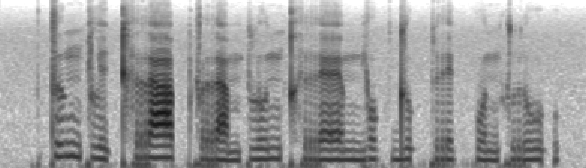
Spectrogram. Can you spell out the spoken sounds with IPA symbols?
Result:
tɯ˥˩ŋkli˨˩ʔ kʰraː˥˩p̚kra˩˦m plu˦˥nkʰrɛː˧mjo˥˩k̚ du˥˩ʔpre˦˥k̚po˧nkru˥˩ʔ

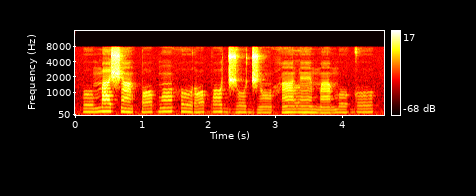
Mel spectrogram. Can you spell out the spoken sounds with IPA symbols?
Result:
o˧ma˦ ʃã˦˨k͡pɔ˨˦ bɔ̃˦ho˦˨ ɾɔ˨˦bɔ˦ d͡ʒo˧d͡ʒɔ̃˨hã˨˦ lɛ̃˧ mã˨mo˧ ɡo˦

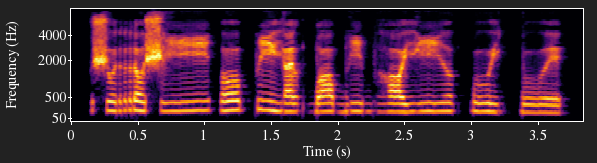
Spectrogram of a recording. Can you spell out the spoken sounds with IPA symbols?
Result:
ʃuroʃɣiː | o pijɐl ɡ͡bɔbibʱɔ jiːʊ̯ k͡puj k͡puɪ̯

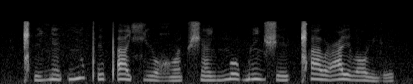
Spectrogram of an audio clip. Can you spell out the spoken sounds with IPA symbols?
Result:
ǁʰɪ˩˧ʎɾẽ˩˧tɲo˥pʼɪ˧ pʼa˥˧çɪ˧˩u̯ ʁʷã˩˧tʃã˧ʎ n̪o˥˧bẽ˥˧ʎ ʃe˧y̯ǁʰa˥˧u̯ʕe˥˧lɔ˧˩y̯ jɪ˩˧

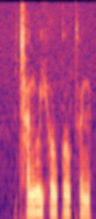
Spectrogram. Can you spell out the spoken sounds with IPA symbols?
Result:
t͡sʰɐ˨˥ŋuː˨j ho˨wko˨˥wt̪ʰɵ˨˩n

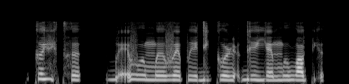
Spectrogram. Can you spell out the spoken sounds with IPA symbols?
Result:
kəvʲɔ̰t̪ʰə | bɛ̰vʊːməːvɛ pɪːdikʊːɳə̰ ɡɪːjɛmʊ wɒpʲə̰

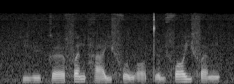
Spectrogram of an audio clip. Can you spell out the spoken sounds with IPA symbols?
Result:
jyː˨kœː˨˧fɐ˥n haː˨˥jfo˨˩wɔː˨˩ t̪ɵ˨˩ɥfɔː˥j fɐ˧ŋ

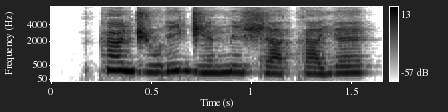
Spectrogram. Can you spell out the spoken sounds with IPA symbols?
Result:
kã˦d͡ʒu˧ ɾi˦d͡ʒɛ̃˧ni˧ ʃa˧ka˧jɛ˦

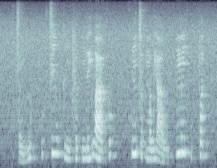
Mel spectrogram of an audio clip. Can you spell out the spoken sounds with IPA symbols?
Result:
t͡sɐ˨˩ŋ iː˧wɪ˨k̚ pʰʊ˥k̚t͡siː˥wkɪ˨ŋ fɵ˨t̚ŋe˨˥j waː˨kʰʊ˥k̚ | kʰʊ˧ŋ t͡sɐ˨p̚mɐ˨˧wjaː˨˩w | mɵ˥nkʷʰɐ˨˥k̚fɐ˥t̚

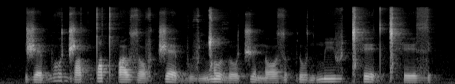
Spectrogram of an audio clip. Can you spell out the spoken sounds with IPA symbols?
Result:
ʒɛ˨˩bɔ̤˥d͡ʒɔ˩˥tˤdu˥˩tˤ ʔo˧zɔ˨˩v t͡ʃɛ˥˩bu˨˩v ŋ͡ǀo˥˩ðo˩˥t͡ʃʏ˥˩nɔ˧z | ɾu˨˩d mi˥v ǀʰe˥˩dǀʰe˧z

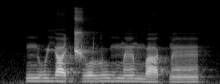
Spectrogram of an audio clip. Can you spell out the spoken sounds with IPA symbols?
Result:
nu˦ja˦d͡ʒo˦lu˦ mɛ̃˦ma˧k͡pɛ̃˧

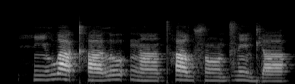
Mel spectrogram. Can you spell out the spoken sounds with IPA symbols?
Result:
hĩ˧lwa˥˧ kʰa˧lo˦ʔ ŋã˧ t̪ʰa˥˧wsɔ̃˧ d͡zẽ˥˧ ɡja˧

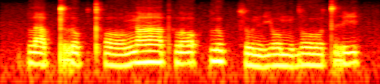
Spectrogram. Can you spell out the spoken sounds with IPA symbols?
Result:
pla˨˩p̚tro˨˩k̚tʰɔː˩˦ ŋaː˥˩pʰlɔ˦˥ʔ plu˥˩k̚su˨˩n jo˧m doː˧tri˦˥t̚

